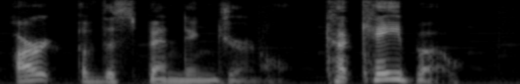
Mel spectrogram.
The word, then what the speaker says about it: Kakeibo: Kakeibo, pronounced kakeibo, is a budgeting method developed in 1904 by Hani Motoko, Japan's first female journalist.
